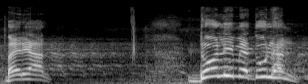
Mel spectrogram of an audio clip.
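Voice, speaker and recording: A man's voice: very high voice, wildly swooping pitch, slow pace, bright, forceful tone. A man preaching a sermon to a live gathering, teasing the listeners, firing questions at them and scolding the noisy ones. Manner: banters with and questions the audience. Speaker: Islamic preacher. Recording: live crowd audible behind.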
